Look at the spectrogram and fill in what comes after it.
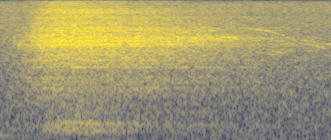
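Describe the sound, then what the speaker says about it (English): A slow, deep inhalation through the nose during a guided breathing exercise, a soft airy rush that swells and gradually tapers over about a second and a half, quiet and close with no talking. "Breathing in"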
